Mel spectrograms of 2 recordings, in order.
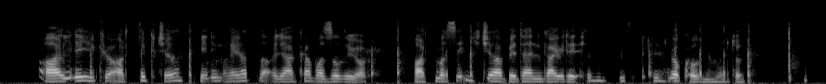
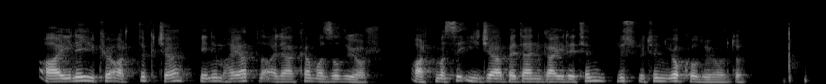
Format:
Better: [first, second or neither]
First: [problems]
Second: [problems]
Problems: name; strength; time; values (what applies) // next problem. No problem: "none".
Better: second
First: noise reduction (neural diffusion model UNIVERSE++)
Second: none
